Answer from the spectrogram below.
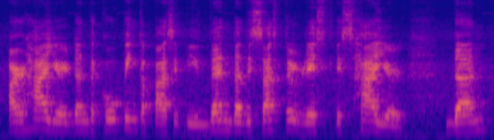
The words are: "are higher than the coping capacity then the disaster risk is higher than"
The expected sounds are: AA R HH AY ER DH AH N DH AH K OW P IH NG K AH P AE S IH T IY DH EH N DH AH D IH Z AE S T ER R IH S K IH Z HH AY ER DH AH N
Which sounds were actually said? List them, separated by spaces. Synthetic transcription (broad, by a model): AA R HH AY ER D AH N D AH K OW P IH NG K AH P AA S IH T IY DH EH N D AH D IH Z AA S T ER R IH S K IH S HH AY ER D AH N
